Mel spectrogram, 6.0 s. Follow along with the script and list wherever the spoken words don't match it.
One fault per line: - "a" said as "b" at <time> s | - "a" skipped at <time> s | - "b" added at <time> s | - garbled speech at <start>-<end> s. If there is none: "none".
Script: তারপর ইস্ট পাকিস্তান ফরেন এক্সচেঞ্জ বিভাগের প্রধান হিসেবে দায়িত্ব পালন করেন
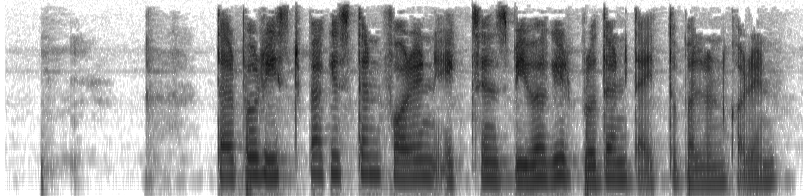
- "হিসেবে" skipped at 4.7 s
